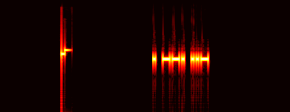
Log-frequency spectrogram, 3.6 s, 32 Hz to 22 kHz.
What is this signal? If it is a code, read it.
Morse code, heard as a keyed tone, about 37 wpm, 700 Hz. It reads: EGU
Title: USA Call Sign Postfixes - 3 Letters 40wpm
